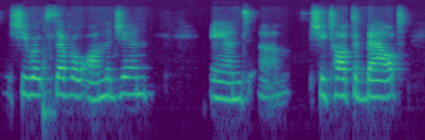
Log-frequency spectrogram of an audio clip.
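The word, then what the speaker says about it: djinn: masses they call them gins and it's spelled d as in dog j-i-n-n but it's pronounced gin and marielle and guyley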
